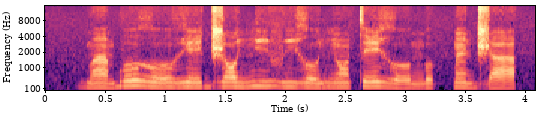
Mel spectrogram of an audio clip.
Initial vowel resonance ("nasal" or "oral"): nasal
